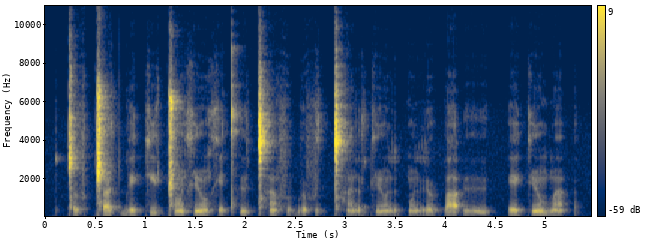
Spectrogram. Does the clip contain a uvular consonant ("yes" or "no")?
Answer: no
